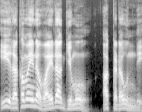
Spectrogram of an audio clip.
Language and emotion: Telugu, neutral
